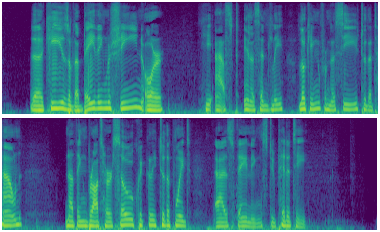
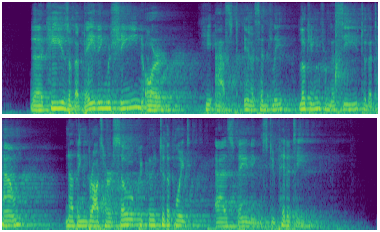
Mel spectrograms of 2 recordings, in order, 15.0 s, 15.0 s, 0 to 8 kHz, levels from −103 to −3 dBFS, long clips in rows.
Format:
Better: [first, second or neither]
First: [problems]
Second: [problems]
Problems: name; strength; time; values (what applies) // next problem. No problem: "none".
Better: first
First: none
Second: noise reduction (neural separator model SepFormer DNS4)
